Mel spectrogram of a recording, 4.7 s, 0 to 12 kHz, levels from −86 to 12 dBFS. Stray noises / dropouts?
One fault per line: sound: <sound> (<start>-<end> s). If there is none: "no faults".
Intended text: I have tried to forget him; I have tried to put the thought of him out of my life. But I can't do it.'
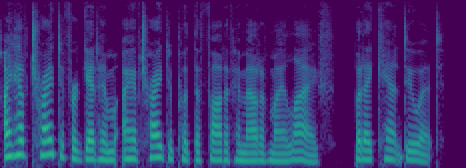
no faults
